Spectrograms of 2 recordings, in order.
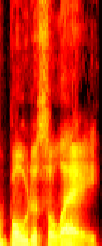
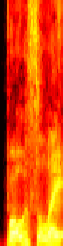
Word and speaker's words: Beausoleil: obviously a hotbed for bow to Soleil it's it's okay you said it wrong every time I even was reading it out of the paper I got it wrong beausoleil activity it's it's a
